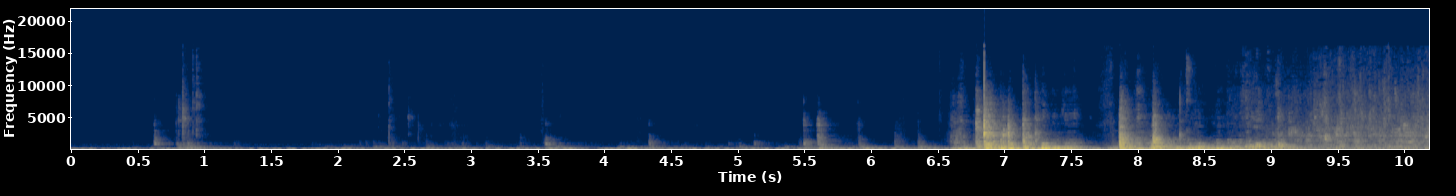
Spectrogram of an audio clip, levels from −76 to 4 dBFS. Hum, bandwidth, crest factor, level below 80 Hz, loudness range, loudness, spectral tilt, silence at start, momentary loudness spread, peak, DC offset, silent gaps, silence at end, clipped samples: none; 14 kHz; 24 dB; -32 dBFS; 22 LU; -21 LUFS; -5.5 dB/octave; 0 s; 26 LU; 0 dBFS; under 0.1%; none; 0 s; under 0.1%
